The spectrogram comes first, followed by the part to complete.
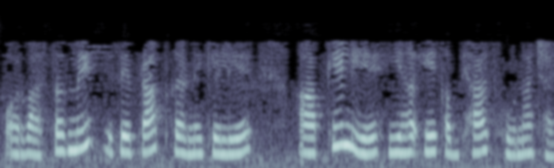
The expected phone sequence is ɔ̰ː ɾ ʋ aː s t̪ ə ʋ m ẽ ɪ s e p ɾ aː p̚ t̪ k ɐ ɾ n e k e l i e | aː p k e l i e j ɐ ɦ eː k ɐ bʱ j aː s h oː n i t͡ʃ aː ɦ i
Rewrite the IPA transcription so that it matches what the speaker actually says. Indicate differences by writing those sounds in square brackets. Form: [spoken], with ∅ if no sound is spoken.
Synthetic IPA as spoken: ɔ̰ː ɾ ʋ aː s t̪ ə ʋ m ẽ ɪ s e p ɾ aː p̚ t̪ k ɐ ɾ n e k e l i e | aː p k e l i e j ɐ ɦ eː k ɐ bʱ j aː s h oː n [a] t͡ʃ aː ɦ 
